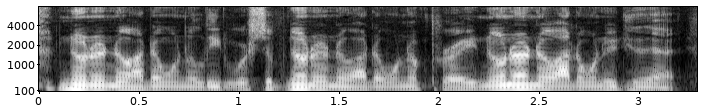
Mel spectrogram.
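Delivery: hushed, quick, nervous no, no, no; fearful refusals. Retold or imitated. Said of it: "conditioned to respond in fear".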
